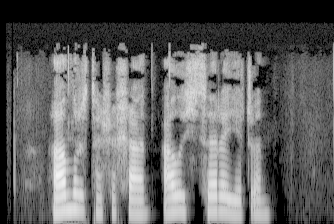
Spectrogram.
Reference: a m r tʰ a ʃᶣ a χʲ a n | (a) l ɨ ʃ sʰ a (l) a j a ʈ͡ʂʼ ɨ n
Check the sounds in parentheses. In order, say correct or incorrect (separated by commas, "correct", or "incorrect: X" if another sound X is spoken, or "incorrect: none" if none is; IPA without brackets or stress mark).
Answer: correct, incorrect: ɾ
